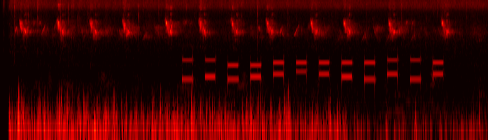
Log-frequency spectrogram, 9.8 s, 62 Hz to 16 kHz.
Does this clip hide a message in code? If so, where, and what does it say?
Yes: DTMF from 3.6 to 8.9 s, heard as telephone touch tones, dialled by machine, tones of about 210 ms, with the noise of a park. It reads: 361480852938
